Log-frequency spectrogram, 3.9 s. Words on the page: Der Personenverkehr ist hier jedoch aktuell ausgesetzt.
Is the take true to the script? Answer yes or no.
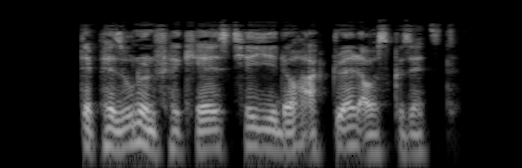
yes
